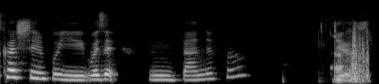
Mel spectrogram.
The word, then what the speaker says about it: Mbanefo: So my first question for you, was it Mbanefo? Yes, Mbanefo. Did I pronounce that right?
